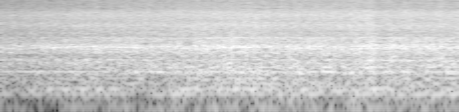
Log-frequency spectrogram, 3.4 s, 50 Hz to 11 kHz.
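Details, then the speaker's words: 1972 Ford F100 Sport Custom at normal idle after valve work, plugs, plug wires and cleaned carb (mixture screws 1 1/4 turns out); steady even idle, soft hiss, no valve train tick or clatter, no blue smoke as before. "I hear no valve train noise at all on this side. Do you hear anything on that side? That sounds awesome, dude."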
